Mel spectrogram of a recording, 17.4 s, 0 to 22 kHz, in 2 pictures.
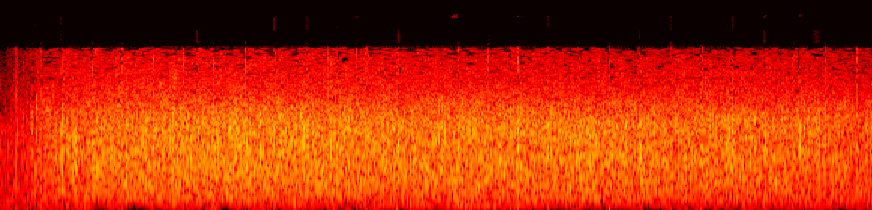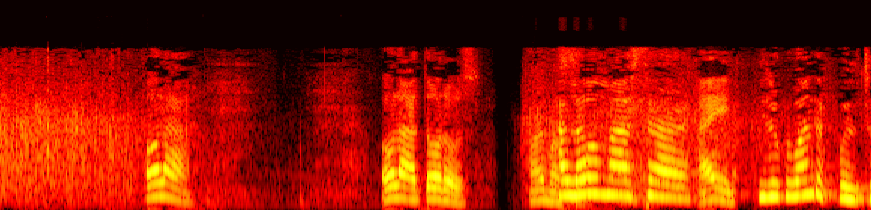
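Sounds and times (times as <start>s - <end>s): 
audience applause welcoming a guest: 0.0s - 10.4s, 13.9s - 17.4s
speech: 10.2s - 10.7s, 12.5s - 17.4s.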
